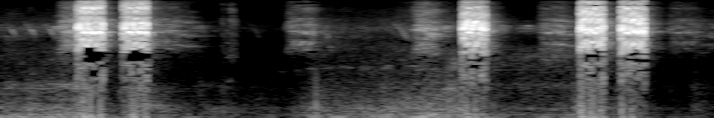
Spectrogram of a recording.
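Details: Repeated doublets of shrill, buzzy screeches from a green-cheeked conure parrot, three pairs with soft quieter chirps in the gaps and a clean quiet background.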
